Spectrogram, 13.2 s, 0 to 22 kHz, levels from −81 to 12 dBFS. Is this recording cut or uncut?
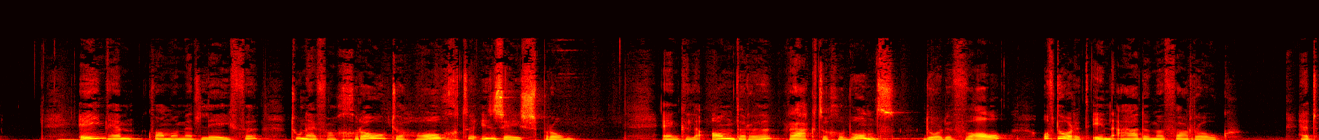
cut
